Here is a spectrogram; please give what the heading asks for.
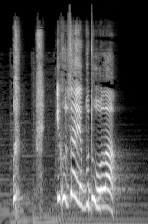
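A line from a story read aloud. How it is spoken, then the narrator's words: Embarrassed anger. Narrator (Chinese): 杨木恼羞成怒道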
